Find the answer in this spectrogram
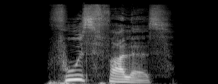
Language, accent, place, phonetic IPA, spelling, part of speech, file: German, Germany, Berlin, [ˈfuːsˌfaləs], Fußfalles, noun, De-Fußfalles.ogg
- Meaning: genitive of Fußfall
